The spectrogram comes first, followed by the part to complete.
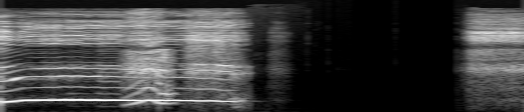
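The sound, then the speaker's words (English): A person's voice lets out a loud, sustained, eerie shriek, imitating an inhuman horror-movie scream. It holds steady for about a second, wavers, then cuts off, followed by brief silence and a short noisy burst. “just where you hear the the scream noise. Right, or like the the body snatchers where the guy's just like”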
